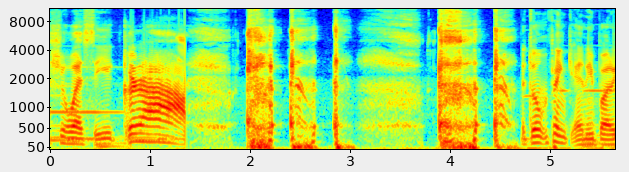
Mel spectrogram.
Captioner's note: cough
